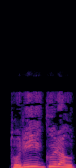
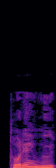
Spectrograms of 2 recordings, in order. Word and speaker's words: Triglav: 薄いとされる地元の方言では標準的なスロベニア語の発音であるトリーグラウとは異なり名称はトレンウと発音される歴史場初の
